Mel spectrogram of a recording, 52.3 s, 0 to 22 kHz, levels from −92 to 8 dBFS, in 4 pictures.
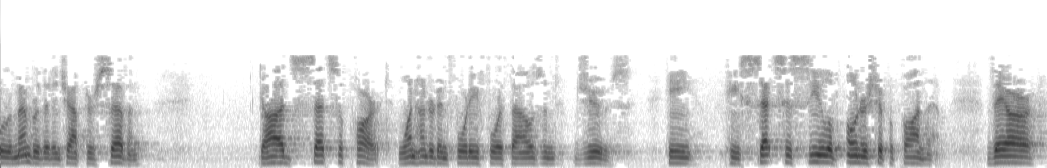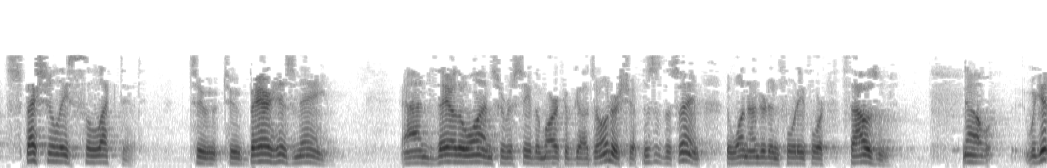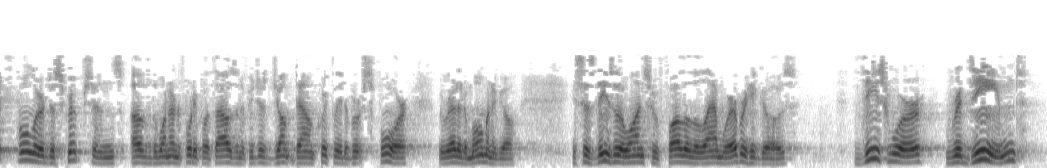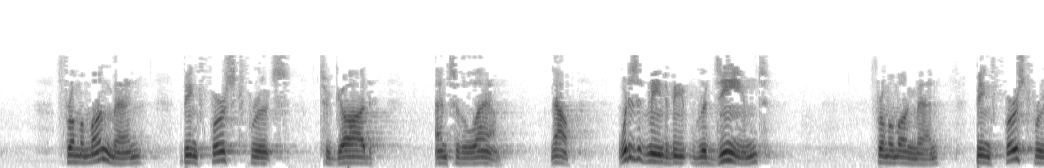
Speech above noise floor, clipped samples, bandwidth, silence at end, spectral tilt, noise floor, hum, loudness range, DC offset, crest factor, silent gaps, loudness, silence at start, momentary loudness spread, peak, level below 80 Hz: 48 dB; under 0.1%; 5.8 kHz; 0 s; -10.5 dB/octave; -69 dBFS; none; 7 LU; under 0.1%; 20 dB; none; -22 LUFS; 0 s; 14 LU; -2 dBFS; -74 dBFS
